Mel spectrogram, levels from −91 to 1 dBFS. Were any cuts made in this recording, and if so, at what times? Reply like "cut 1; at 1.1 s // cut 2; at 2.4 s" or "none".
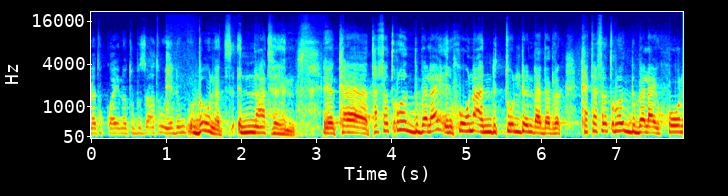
cut 1; at 1.2 s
